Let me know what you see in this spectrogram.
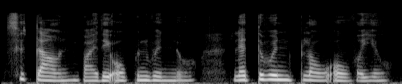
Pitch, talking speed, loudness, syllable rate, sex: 185 Hz, 180 wpm, -18 LUFS, 4.3 syllables/s, female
